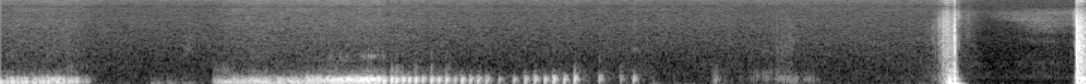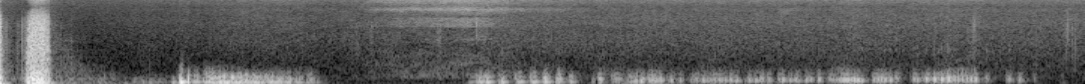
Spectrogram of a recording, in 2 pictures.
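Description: Low rumbling growls and gurgles with a few sharp squeaks from an empty stomach; ordinary hunger rumbling.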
